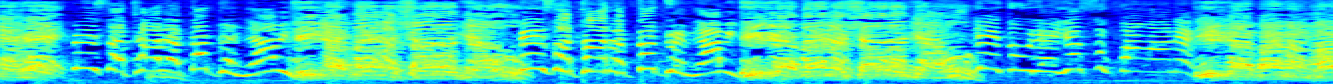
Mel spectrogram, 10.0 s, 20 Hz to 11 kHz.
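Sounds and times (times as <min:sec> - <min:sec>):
crowd shouting together: 0:00.0 - 0:01.3, 0:02.1 - 0:04.0, 0:05.5 - 0:07.4, 0:08.8 - 0:10.0.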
